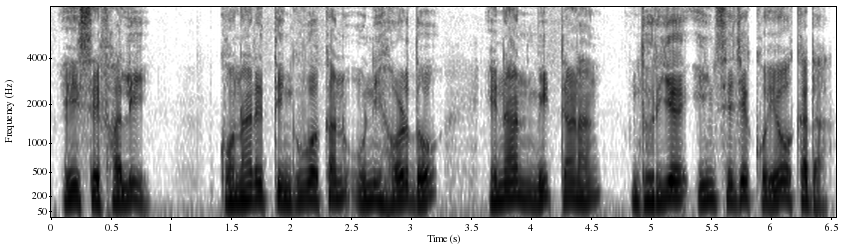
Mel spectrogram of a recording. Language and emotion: Santali, fearful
